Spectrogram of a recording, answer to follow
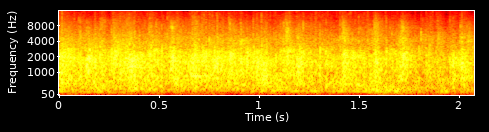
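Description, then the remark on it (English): Steady audience applause fills the whole stretch, a dense, even patter of many hands clapping at a fairly loud level without pausing, and no voices stand out over it. “Give them a big round of applause for your support, ladies and gentlemen.”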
